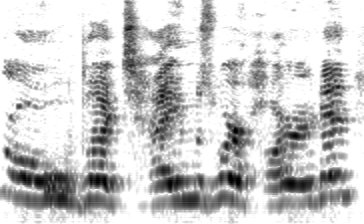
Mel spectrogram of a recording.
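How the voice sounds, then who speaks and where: Librarian lady reading a fairy tale to kids, high lilting voice, slow. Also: a little mellow, distant mic, dull audio. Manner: slow, sing-song storyteller. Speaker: children's librarian. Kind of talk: storybook narration for children.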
